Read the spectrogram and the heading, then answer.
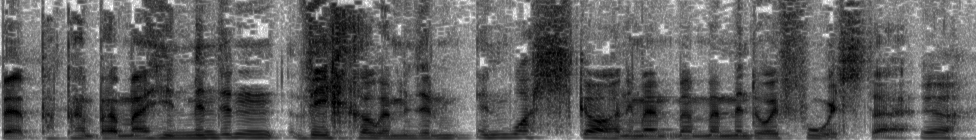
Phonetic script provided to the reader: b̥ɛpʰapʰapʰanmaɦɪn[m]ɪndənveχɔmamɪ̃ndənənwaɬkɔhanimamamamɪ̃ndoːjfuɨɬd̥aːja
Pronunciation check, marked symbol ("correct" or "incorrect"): correct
